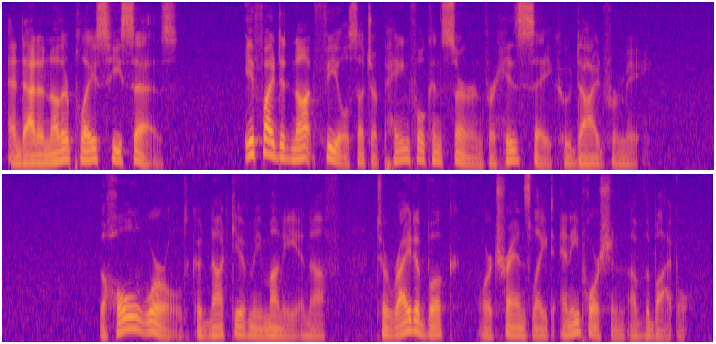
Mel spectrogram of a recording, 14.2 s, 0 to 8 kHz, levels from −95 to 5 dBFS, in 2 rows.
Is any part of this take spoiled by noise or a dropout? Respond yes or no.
no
